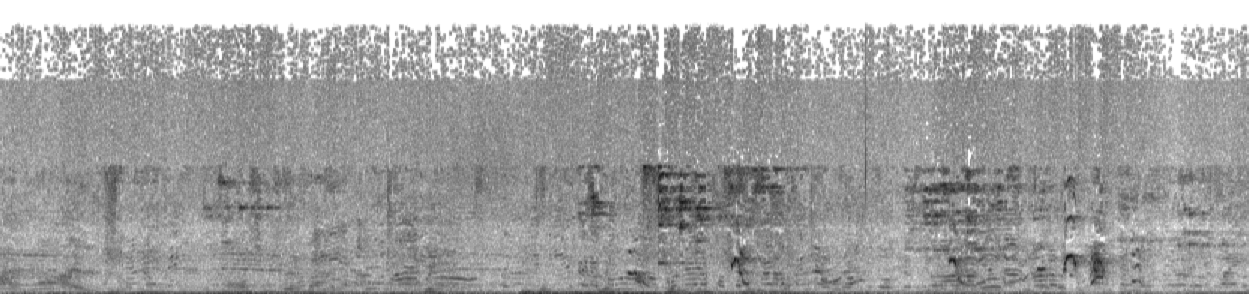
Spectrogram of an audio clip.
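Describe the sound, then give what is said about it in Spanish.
A dog barks and yips repeatedly amid a chaotic din of shouting, overlapping voices during a fight at a taco stand after a couple refused to pay for their tacos, the sharp barks rising over the steady crowd noise throughout. “No, hasta el perro se puso, hasta el perro se puso bravo.”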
